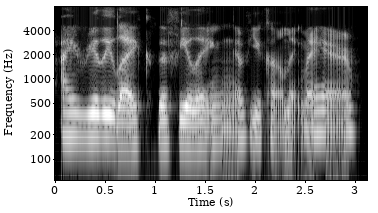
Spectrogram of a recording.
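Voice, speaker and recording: Voicing a loving, playful girlfriend for ASMR roleplay, this young woman chats casually and tenderly, full of giggles and filler words. She speaks at a moderate pace in a lowish, gravelly voice with a dark tone.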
